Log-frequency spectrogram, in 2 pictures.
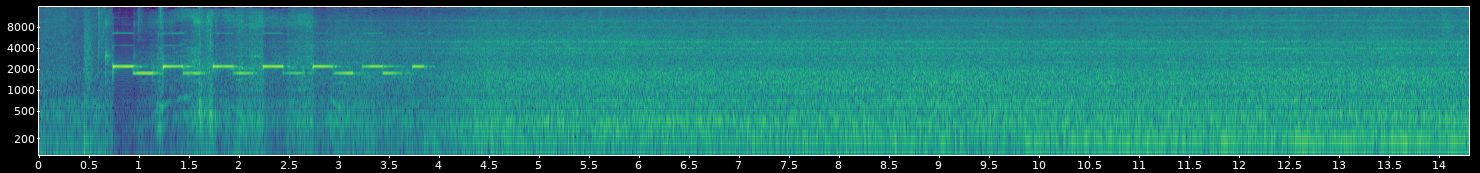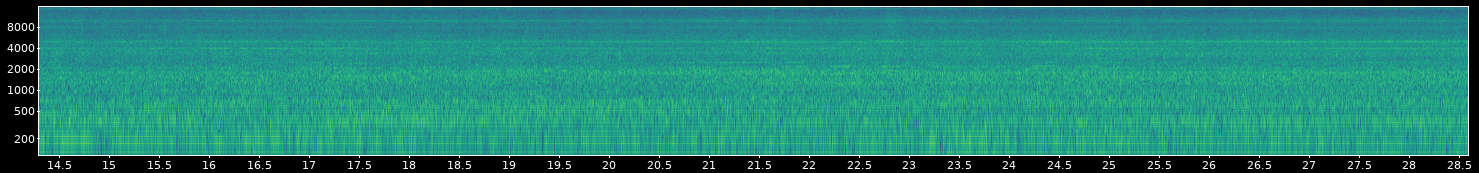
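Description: A train door's warning beeps sound rapidly in two alternating tones for about three seconds. Then comes the steady running of a Class 755 power pack car's diesel generator sets and cooling fans, an even noise over a constant low hum.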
